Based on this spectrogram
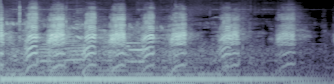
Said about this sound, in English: Oh, that quack is fading fast.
